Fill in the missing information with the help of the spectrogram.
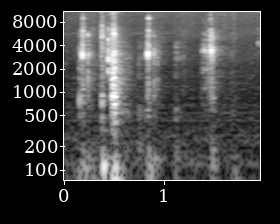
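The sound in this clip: A few quick keystrokes as a command is typed on a computer keyboard: light, irregular clicks, faint and with no voices.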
